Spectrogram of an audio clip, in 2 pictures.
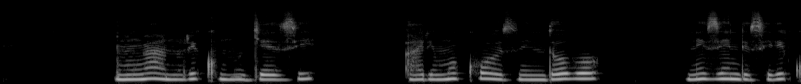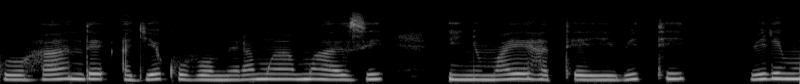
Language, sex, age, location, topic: Kinyarwanda, female, 18-24, Kigali, health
